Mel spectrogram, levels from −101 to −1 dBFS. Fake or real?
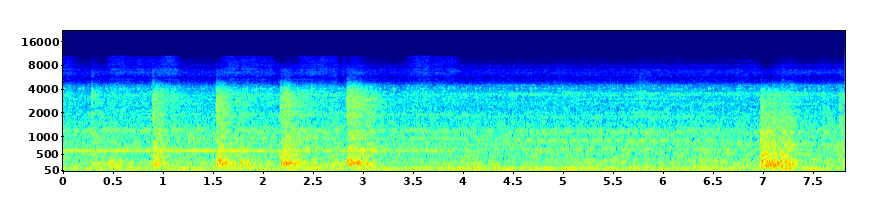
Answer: real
